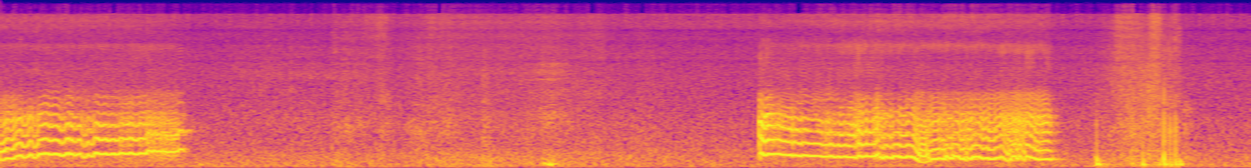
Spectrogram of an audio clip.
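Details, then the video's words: Whistly, buzzing snores from a Chihuahua: a steady tone about a second long, a pause with faint rustling, then a longer two-second snore that wobbles and drops in pitch, ending with a few soft knocks. "Чихуахуа храпит нереально"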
